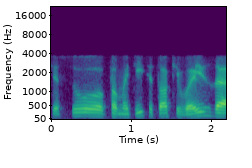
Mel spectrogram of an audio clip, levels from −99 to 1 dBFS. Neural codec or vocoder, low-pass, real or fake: none; 3.6 kHz; real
